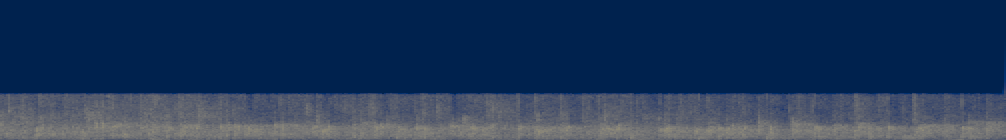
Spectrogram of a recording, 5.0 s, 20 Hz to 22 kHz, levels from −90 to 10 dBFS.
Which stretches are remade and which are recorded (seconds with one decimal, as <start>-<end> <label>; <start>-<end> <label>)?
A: 0.0-5.0 recorded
